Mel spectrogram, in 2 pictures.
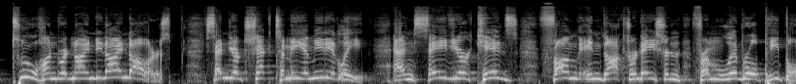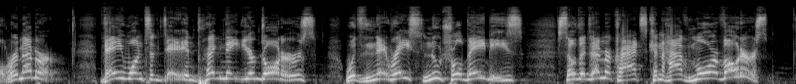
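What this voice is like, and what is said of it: Alex Jones impression. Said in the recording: “Alex Jones... that was a fairly good impersonation... That was very good. But also a little bit of a Russian there. Rush Limbaugh.”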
